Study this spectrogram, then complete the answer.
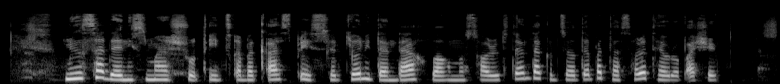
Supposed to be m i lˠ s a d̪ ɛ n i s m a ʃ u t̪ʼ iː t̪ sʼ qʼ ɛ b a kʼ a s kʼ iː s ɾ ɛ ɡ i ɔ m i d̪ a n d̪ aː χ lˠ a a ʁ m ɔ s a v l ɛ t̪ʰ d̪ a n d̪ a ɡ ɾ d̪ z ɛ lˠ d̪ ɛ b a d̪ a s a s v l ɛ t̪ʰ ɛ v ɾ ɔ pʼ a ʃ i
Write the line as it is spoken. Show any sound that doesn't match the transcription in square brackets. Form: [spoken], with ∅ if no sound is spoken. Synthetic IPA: m i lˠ s a d̪ ɛ n i s m a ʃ u t̪ʼ iː t̪ sʼ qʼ ɛ b a kʼ a s [pʼ] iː s ɾ ɛ ɡ i ɔ [n] i d̪ a n d̪ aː χ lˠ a a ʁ m ɔ s a v l ɛ t̪ʰ d̪ a n d̪ a ɡ ɾ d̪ z ɛ lˠ d̪ ɛ b a d̪ a s a [∅] v l ɛ t̪ʰ ɛ v ɾ ɔ pʼ a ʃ i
